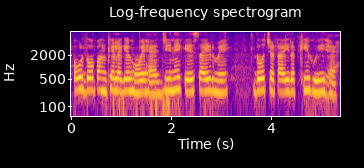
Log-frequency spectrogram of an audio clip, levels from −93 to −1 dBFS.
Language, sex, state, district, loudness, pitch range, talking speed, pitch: Hindi, female, Uttar Pradesh, Saharanpur, -12 LUFS, 235-265 Hz, 165 wpm, 250 Hz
